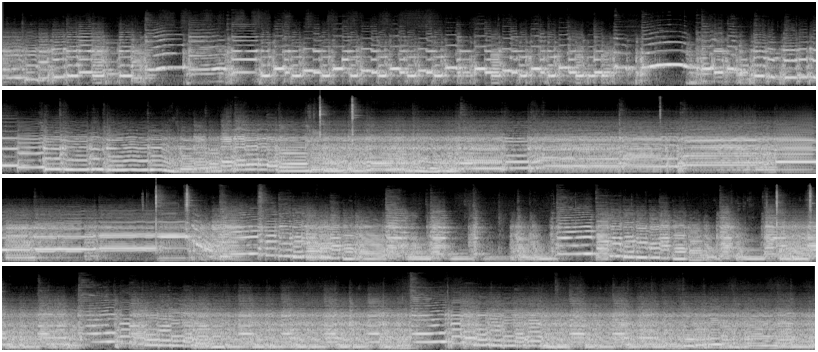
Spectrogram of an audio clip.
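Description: Electric guitar played through a Fender The Trapper dual fuzz pedal, with the second fuzz switched on. It plays sustained fuzzed notes that waver with vibrato and slide in pitch, and the level dips briefly about two-thirds of the way in.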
